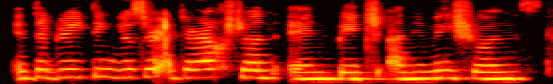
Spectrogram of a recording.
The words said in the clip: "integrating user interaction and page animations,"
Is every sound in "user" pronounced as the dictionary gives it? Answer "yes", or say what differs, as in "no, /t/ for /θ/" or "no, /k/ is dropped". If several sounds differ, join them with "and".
no, /s/ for /z/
